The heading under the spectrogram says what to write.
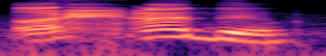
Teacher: احد قلقلہ کریں گے کیونکہ حرف قلقلہ ساکن ہو گیا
